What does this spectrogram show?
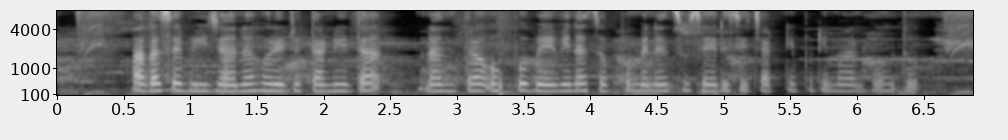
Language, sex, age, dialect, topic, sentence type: Kannada, female, 25-30, Coastal/Dakshin, agriculture, statement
